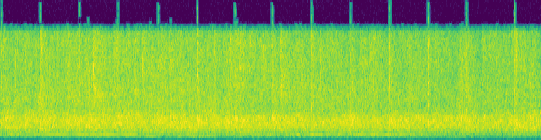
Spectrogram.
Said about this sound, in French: Applaudissez pour Salomon.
